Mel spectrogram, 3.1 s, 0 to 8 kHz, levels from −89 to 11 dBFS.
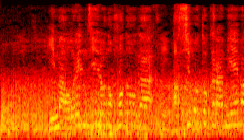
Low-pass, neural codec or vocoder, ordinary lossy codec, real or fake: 7.2 kHz; vocoder, 22.05 kHz, 80 mel bands, WaveNeXt; MP3, 48 kbps; fake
